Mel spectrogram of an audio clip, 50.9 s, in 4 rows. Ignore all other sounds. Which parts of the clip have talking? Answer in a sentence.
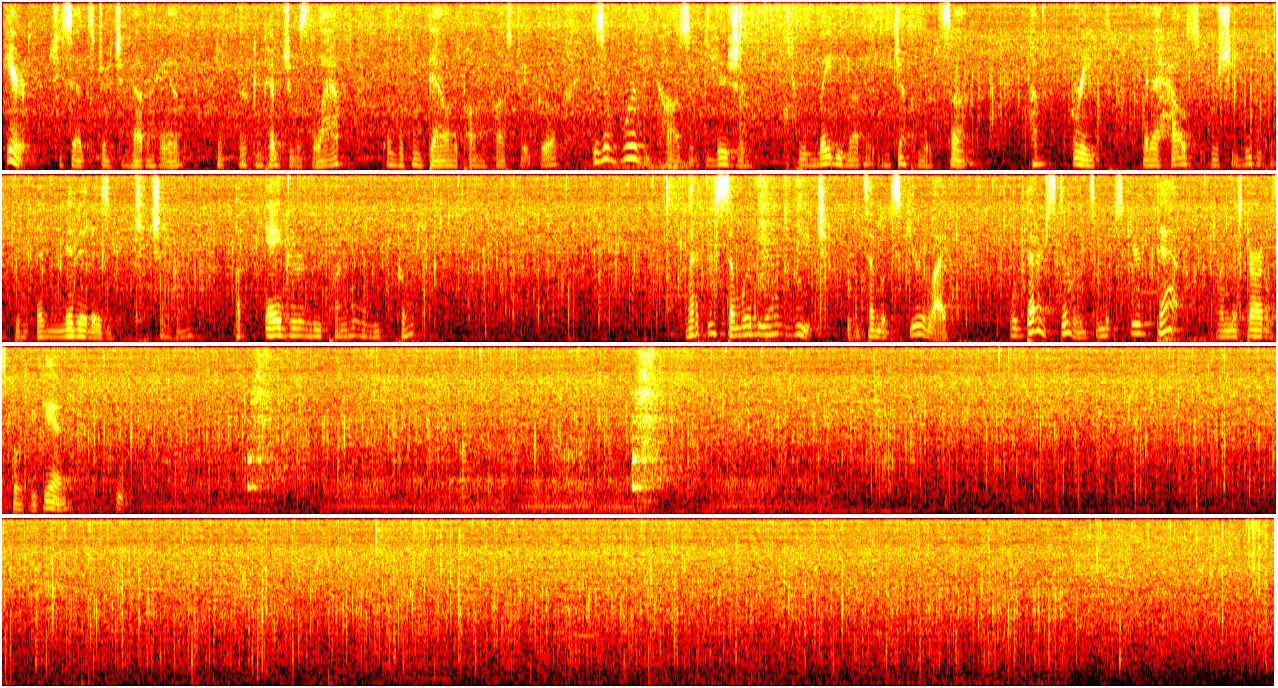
You can hear the talking from 0.0 to 17.1 s and from 19.6 to 26.8 s.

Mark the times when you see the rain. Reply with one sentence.
You can hear the rain from 0.0 to 50.9 s.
